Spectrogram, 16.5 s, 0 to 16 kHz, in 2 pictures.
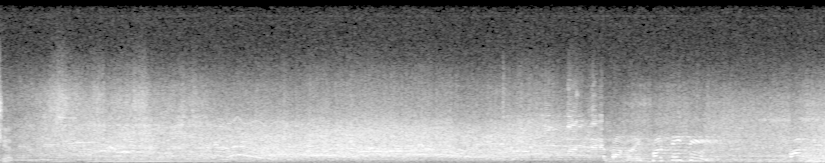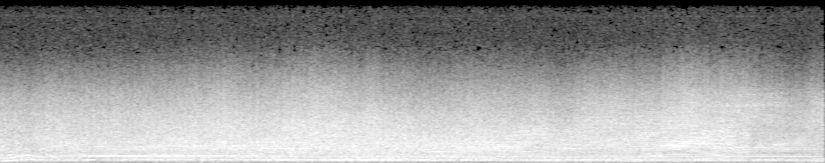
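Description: Two-stroke 500cc Grand Prix racing motorcycles: bikes passing at speed with rising and falling engine pitch, then a grid of bikes being push-started and revving together at the race start. A short laugh is heard about halfway through.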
